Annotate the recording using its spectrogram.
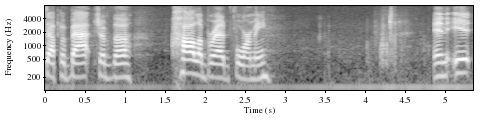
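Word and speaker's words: challah: So there is a recipe in your handout for hala bread. You're going to say it right. You got to hawk up a furball.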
